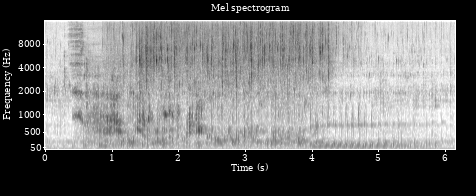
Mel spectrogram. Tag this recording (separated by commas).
Liquid, Pour, Water, Gurgling, dribble, Sink (filling or washing), home sounds, Bathtub (filling or washing)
